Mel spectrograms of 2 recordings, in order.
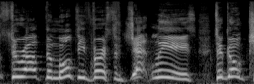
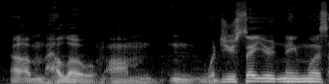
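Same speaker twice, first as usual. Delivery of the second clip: dazed stoned guest; 3 dB quieter than usual. Acted. David Michael Draymond answering the host in a dazed drone. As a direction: drag it out, zoned out on DMT.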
